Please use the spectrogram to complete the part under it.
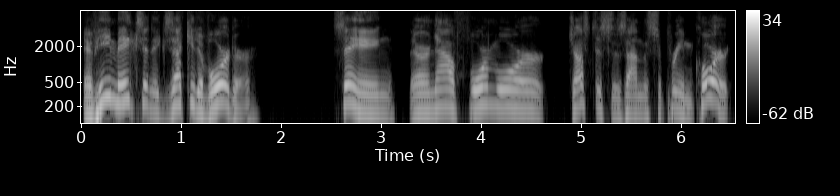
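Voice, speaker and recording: Sarcastic man with a lively voice. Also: high voice, a little slow, no room sound, studio quality. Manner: sarcastic, exasperated, many fillers. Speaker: podcast co-host. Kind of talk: casual political chat.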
